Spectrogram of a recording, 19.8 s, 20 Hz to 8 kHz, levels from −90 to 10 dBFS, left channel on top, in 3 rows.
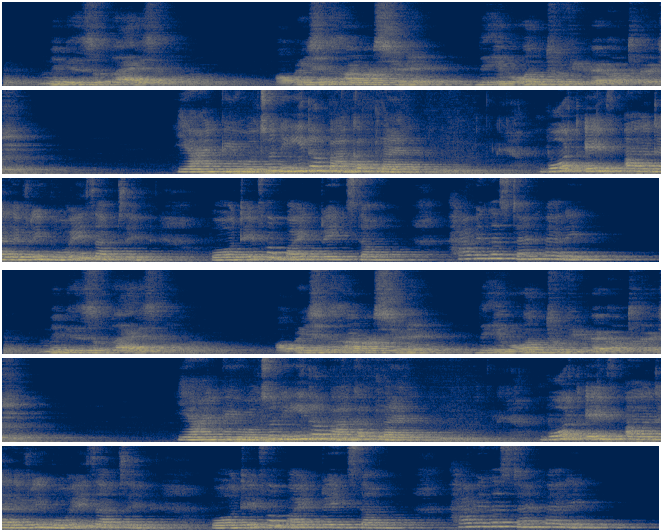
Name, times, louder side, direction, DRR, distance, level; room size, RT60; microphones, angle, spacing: voice 1, 0.3-2.0 2.7-4.3 4.7-6.8, equal, ahead, -9 dB, 0.9 m, -24 dB
voice 2, 8.3-11.2 11.6-15.0 15.3-17.1 17.7-19.0, left 1 dB, 70° left, -2 dB, 0.7 m, -22 dB
4.4 x 3.2 x 2.2 m, 1.5 s
head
